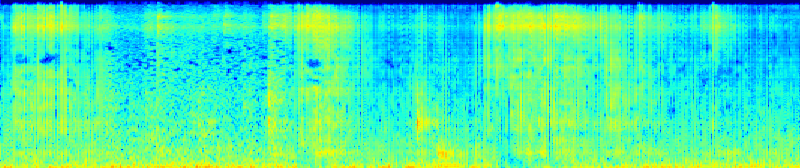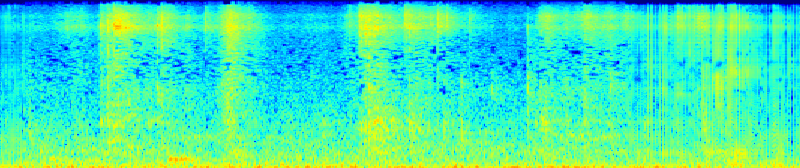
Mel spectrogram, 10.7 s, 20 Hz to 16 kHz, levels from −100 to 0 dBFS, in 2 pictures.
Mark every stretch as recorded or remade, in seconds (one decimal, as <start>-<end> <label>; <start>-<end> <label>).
0.0-0.7 remade; 0.7-1.9 recorded; 1.9-5.5 remade; 5.5-9.5 recorded; 9.5-10.7 remade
